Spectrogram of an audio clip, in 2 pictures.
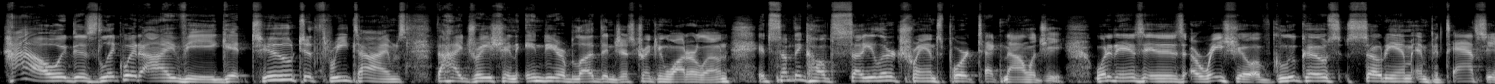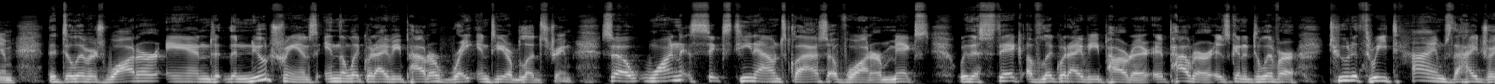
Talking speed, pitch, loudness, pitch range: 155 wpm, 135 Hz, -18 LUFS, 125-155 Hz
